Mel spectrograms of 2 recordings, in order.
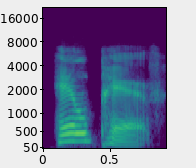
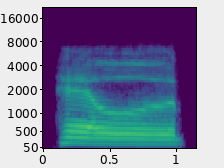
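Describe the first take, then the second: First: The ending is not a plain T sound. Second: The ending is a plain T sound. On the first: The speaker calls it wrong. "we don't say helped" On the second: The speaker calls it right. "esta ed se va a pronunciar como una T"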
